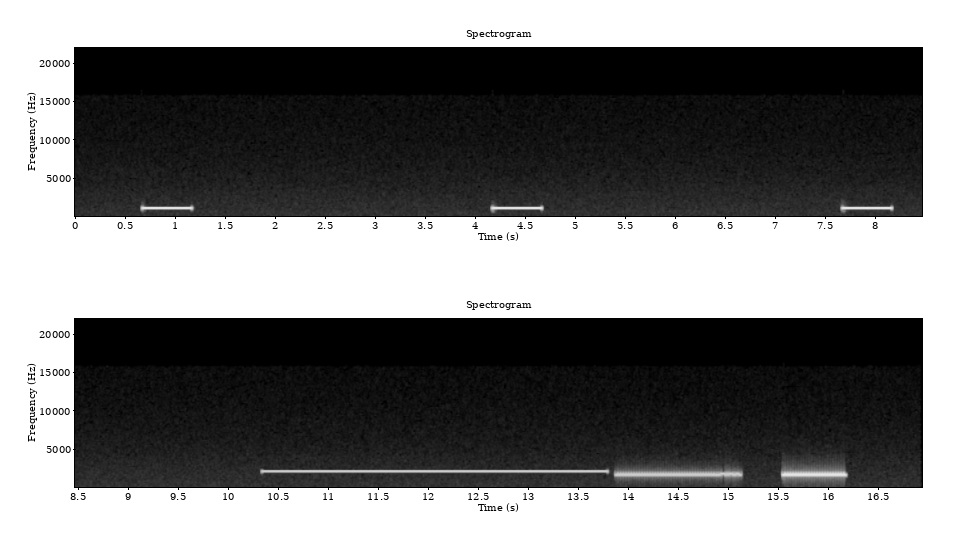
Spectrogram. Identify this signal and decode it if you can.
Fax machine handshake, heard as beeps, a long tone and a warble.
